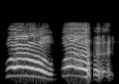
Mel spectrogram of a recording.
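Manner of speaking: very high, loud acted alarm; shocked reaction. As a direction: re-enact a dad's startled double take. Father shocked at son's yelling.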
